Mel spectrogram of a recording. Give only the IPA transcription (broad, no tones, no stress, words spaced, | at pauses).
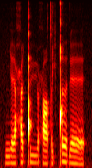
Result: ɲɛːħə ǃyː ħoːtˤuçǃəː ɗɛː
